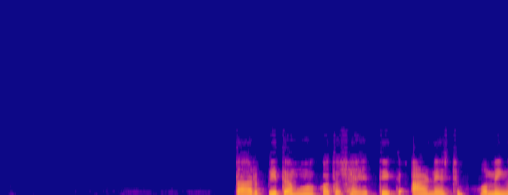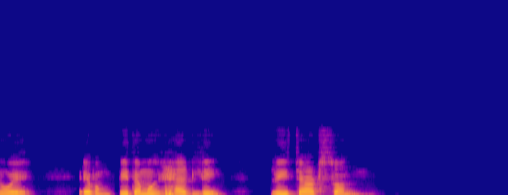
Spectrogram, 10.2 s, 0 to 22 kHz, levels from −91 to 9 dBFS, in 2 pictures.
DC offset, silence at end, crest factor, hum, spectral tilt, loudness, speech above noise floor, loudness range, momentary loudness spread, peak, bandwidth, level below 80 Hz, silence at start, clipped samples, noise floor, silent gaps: under 0.1%; 1.5 s; 18 dB; none; -10.5 dB/octave; -19 LUFS; over 72 dB; 4 LU; 8 LU; -2 dBFS; 4.6 kHz; -58 dBFS; 2.35 s; under 0.1%; under -90 dBFS; none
